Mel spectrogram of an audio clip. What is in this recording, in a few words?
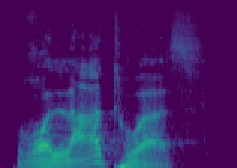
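"Rollators", German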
